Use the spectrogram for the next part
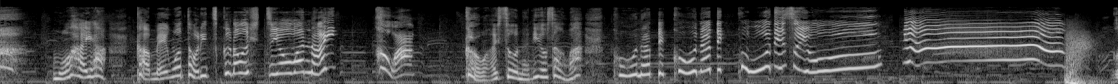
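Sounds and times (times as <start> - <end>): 
speech: 0.5 - 8.6
high-pitched pained scream after being slapped: 9.0 - 10.7.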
